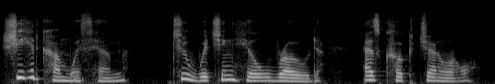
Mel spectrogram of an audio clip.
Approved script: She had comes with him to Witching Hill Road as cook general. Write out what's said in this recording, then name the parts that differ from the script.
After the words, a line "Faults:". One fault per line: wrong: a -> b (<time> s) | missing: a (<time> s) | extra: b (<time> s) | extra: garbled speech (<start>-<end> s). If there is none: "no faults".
She had come with him to Witching Hill Road as cook general.
Faults:
wrong: comes -> come (0.4 s)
